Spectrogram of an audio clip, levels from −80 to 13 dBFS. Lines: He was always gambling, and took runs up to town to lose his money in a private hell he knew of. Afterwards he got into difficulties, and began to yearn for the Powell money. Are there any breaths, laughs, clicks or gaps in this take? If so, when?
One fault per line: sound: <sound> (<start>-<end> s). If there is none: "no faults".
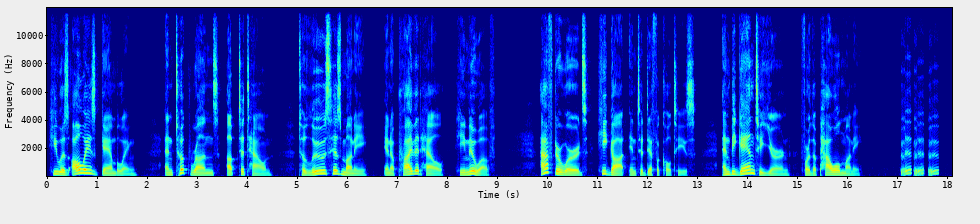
sound: laugh (17.1-17.8 s)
